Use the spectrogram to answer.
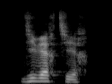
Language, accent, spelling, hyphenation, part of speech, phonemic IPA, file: French, France, divertir, di‧ver‧tir, verb, /di.vɛʁ.tiʁ/, LL-Q150 (fra)-divertir.wav
- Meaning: 1. to amuse; to entertain 2. to distract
